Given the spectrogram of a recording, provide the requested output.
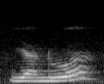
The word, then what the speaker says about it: ianua: mas a gente pronuncia ianua ianua aqui ianua ã iecur iecur e iustus yustos tá então sempre quando tiver um J é i tá então ianua iecur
